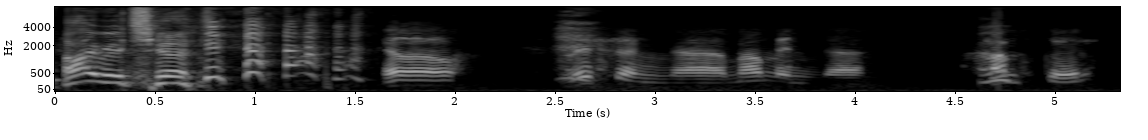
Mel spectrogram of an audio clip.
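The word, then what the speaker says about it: hámster: Listen, Mom, hamster is this, one of two words in which the H is pronounced like a J española.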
